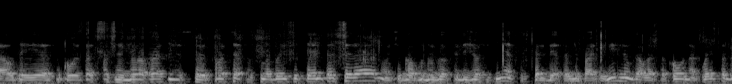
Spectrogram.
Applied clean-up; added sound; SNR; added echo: neural mask model RNNoise.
